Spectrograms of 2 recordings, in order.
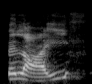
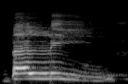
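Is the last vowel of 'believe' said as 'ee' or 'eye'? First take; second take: eye; ee. First: The last vowel sounds like 'eye'. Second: The last vowel sounds like 'ee'. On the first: The speaker calls it wrong. "we'll try I first" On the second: The speaker calls it right. "Let's try the E sound then"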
